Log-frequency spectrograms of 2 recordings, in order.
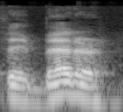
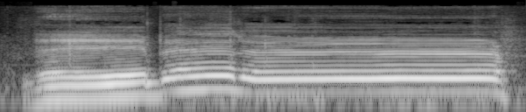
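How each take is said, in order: First: Said in the usual way. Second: Very slow, stretched-out "They better"; a fan slowly stretching out his demand for a win; drawn-out insistence. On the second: Real, not acted. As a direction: drag every sound out like a warning. Hoping his team wins.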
